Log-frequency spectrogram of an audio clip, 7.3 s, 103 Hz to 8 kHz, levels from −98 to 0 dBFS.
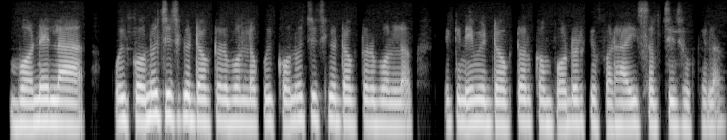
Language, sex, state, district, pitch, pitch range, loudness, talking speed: Bhojpuri, female, Bihar, Saran, 175 Hz, 170-185 Hz, -17 LUFS, 190 wpm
